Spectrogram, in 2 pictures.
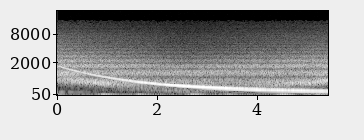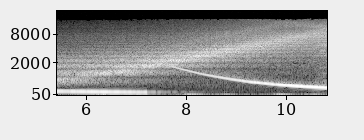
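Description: Drumless outro of a 1997 deep house track: a synthesizer tone glides slowly down in pitch over about seven seconds above a low held bass note. The bass drops away about seven seconds in, and a second falling glide begins.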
